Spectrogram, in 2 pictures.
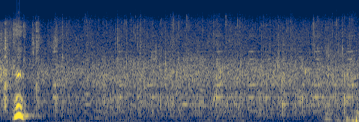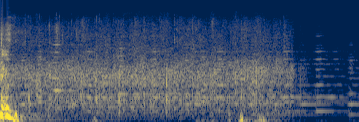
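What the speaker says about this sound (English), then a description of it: "I'm going to ask for you to give him a massive applause" An audience at a marketing conference gives steady applause for about five seconds, fairly close, with a couple of louder claps and whoops before it stops abruptly.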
